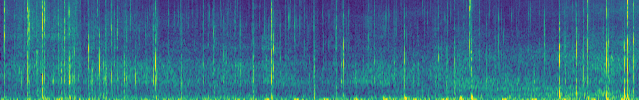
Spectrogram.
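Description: Long nails tap rapidly on a white plastic poly mailer package with a box inside. A dense, continuous patter of short, crisp plastic ticks sounds almost like rain on a surface, with sharper bright clicks standing out now and then over a low, steady rustle.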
